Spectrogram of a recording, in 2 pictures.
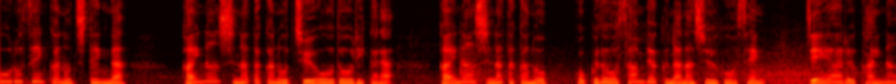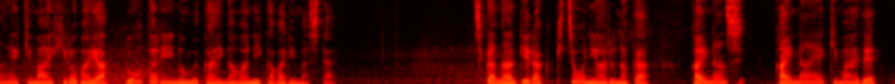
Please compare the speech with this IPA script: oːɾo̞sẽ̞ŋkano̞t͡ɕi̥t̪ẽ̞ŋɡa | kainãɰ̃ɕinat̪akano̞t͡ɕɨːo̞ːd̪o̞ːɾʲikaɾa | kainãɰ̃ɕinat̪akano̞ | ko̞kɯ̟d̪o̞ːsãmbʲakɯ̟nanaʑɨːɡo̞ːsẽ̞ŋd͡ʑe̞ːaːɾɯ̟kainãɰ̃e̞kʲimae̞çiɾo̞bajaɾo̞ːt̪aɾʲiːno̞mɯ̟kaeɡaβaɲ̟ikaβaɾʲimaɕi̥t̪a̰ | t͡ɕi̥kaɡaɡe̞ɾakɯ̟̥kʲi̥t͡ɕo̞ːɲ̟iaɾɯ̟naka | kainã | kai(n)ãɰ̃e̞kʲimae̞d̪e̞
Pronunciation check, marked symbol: correct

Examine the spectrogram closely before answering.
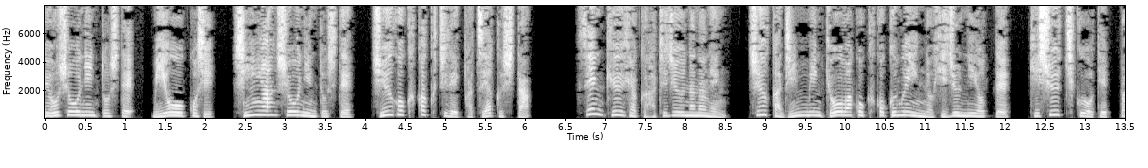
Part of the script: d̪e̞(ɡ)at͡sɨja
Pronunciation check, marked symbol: incorrect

